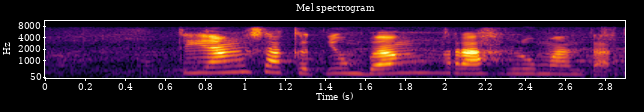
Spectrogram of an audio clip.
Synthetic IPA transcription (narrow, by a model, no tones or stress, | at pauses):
t̪ijaŋsaɡ̥ə̤t̪̚ɲumbaŋrahlumant̪ar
